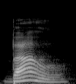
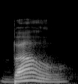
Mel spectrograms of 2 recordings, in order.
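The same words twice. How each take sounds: Both takes have the same delivery.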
